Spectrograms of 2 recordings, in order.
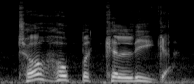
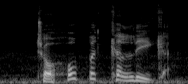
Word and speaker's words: Tohopekaliga: Tohopekaliga, that's a hard word to say. Now, okay. If you know anything about phonics, the word is pronounced Tohopekaliga. Tohopekaliga.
